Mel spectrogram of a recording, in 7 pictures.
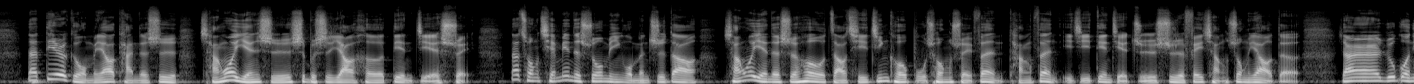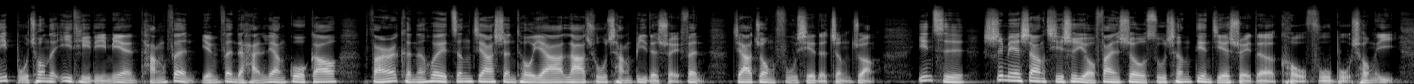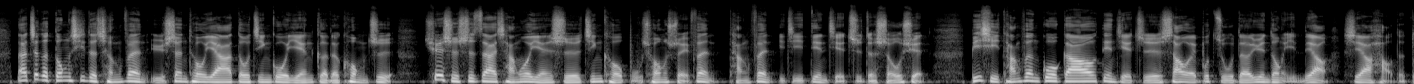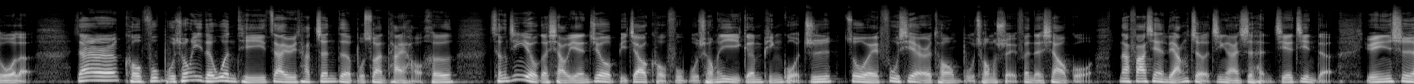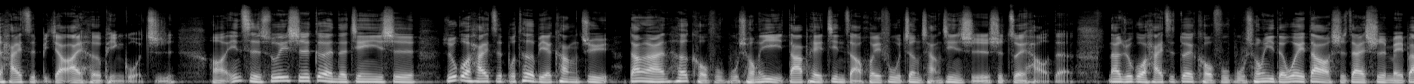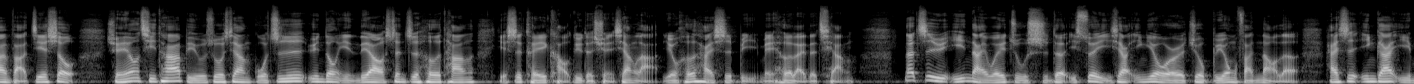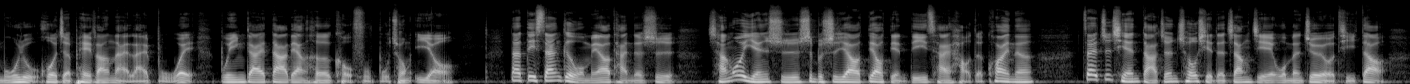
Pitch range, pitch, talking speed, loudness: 100-130 Hz, 115 Hz, 280 characters per minute, -18 LUFS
